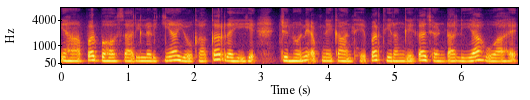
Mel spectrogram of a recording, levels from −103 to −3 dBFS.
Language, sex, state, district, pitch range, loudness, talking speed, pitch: Hindi, female, Delhi, New Delhi, 180-205 Hz, -15 LUFS, 165 wpm, 185 Hz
